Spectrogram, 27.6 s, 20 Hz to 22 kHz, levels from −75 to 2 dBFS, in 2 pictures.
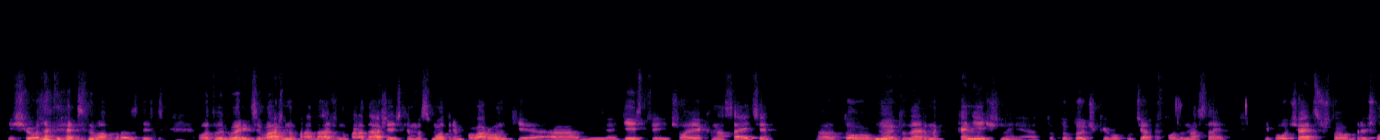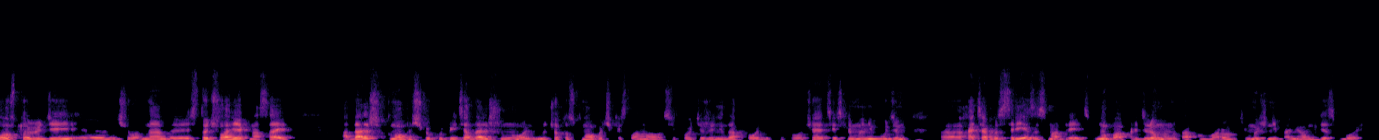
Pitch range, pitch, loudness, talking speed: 120-150 Hz, 135 Hz, -29 LUFS, 175 wpm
